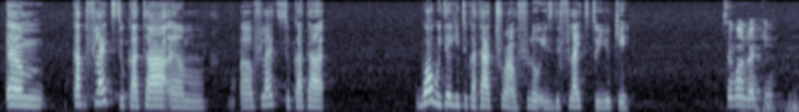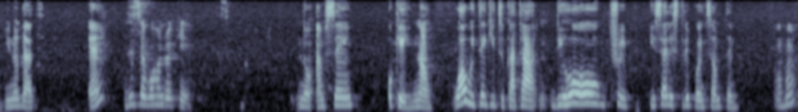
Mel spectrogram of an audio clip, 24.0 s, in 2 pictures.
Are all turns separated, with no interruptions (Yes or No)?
Yes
